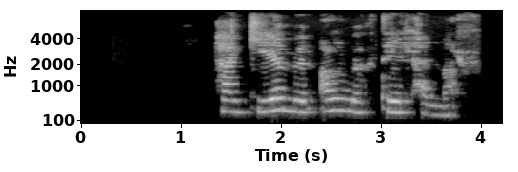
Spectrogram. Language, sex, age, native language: Icelandic, female, 10, Icelandic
